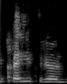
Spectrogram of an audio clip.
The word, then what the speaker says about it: Patreon: I say Patreon, yeah.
